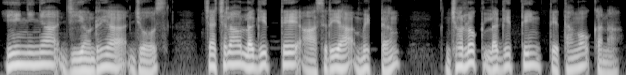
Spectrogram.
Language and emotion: Santali, sad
